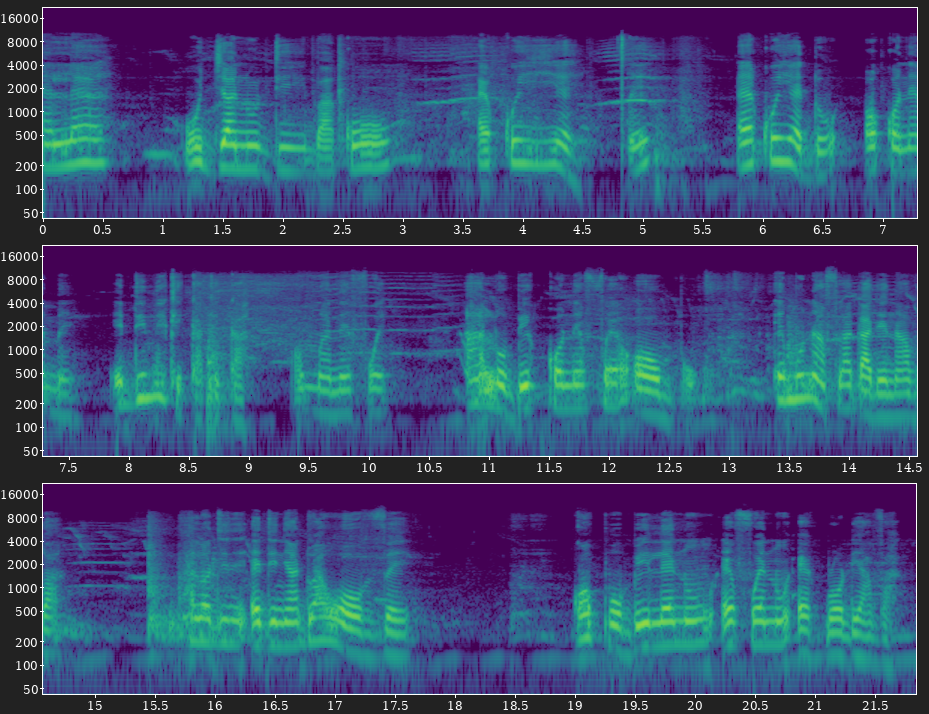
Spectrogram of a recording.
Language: Ikposo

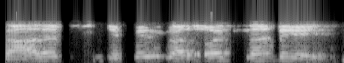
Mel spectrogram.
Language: Telugu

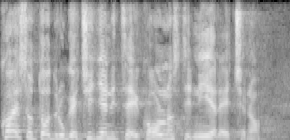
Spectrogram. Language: Croatian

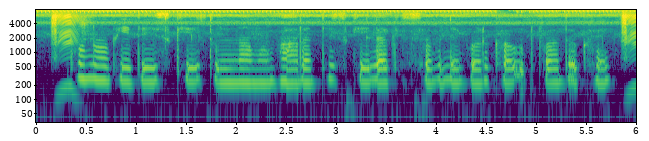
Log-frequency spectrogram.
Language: Chhattisgarhi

